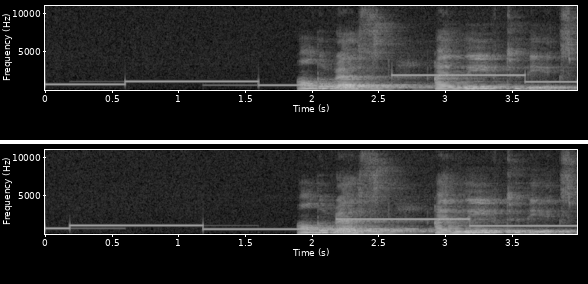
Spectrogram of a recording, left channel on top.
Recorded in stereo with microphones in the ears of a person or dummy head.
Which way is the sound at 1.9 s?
10° left (ahead or behind).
